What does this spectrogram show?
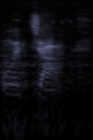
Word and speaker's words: Oja: I I really How do you pronounce the name of the flute? I don't want to say it wrong. Oja. Okay. Oja.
